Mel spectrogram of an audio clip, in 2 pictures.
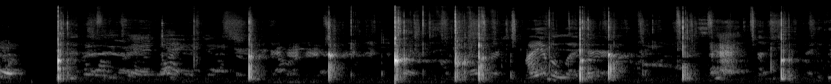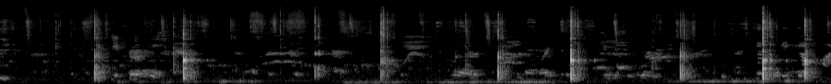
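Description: Pickleball paddles striking a plastic ball in a rally: a string of sharp pocks, roughly one every half second to a second, the loudest about four seconds in. Faint voices come between the hits.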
